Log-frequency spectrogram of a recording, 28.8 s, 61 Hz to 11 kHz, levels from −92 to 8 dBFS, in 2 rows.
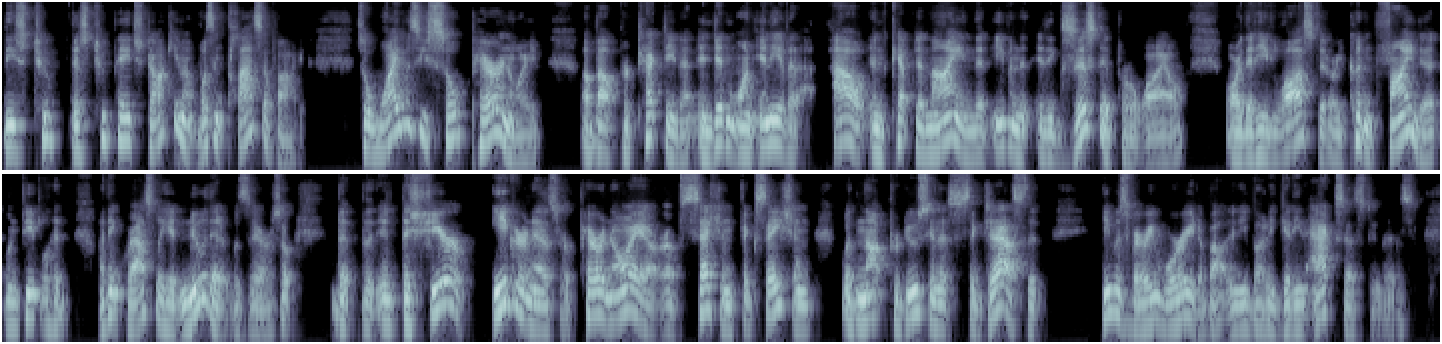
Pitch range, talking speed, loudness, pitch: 100-165 Hz, 175 wpm, -22 LUFS, 120 Hz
